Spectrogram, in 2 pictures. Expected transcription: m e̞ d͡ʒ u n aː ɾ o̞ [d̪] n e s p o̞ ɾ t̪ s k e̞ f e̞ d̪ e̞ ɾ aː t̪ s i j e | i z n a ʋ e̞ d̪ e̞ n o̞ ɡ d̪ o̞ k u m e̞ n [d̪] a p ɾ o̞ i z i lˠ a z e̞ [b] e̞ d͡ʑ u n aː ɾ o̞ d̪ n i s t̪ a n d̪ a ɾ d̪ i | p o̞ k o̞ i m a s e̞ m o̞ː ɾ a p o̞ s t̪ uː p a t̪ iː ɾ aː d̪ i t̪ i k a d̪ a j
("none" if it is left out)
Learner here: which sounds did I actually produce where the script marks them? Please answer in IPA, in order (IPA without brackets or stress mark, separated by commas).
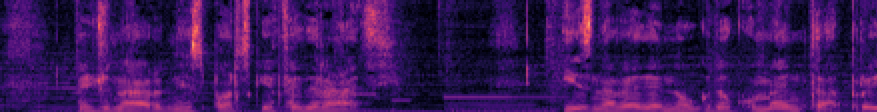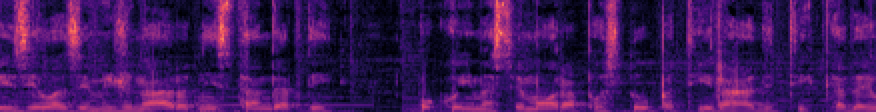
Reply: d̪, t̪, m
